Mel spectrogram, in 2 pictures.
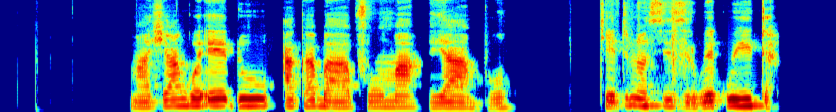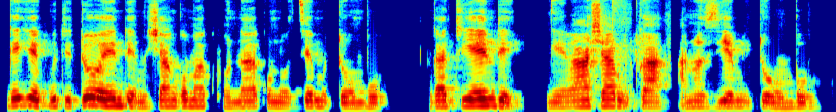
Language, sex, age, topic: Ndau, male, 25-35, health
